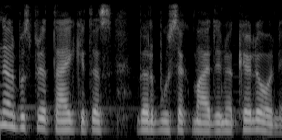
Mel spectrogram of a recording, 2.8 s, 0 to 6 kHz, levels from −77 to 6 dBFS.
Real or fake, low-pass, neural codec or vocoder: real; 5.4 kHz; none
